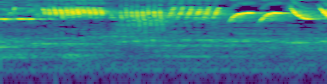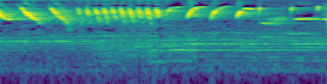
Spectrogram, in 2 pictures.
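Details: Young canary (kenari paud) learning to roll and fire sharp notes: high trills and fast rattling rolls, then repeated rising-and-falling whistled sweeps, with a steady whistle near the end.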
